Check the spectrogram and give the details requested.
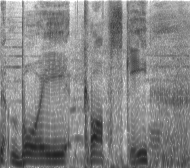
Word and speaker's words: Boykovsky: Hayden Boykovsky, the boy and the Coffs Harbour, that's how you pronounce the surname.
